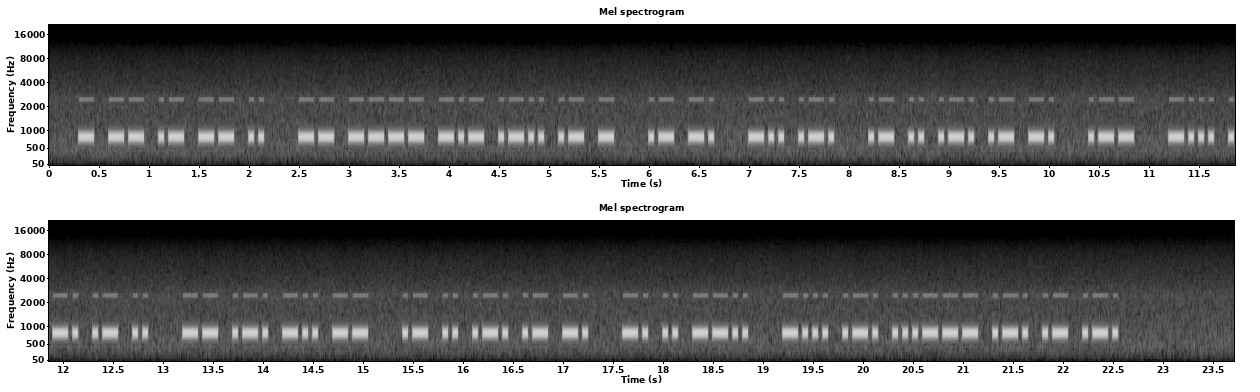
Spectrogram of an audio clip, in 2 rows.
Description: Morse code (Persian alphabet), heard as a keyed tone, machine-sent, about 24 wpm, 820 Hz. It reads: تمامی مشکلات ان در ایران و برای مردم ایران نیز برقرار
